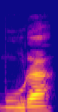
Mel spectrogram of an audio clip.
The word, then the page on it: mura: Apatani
